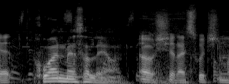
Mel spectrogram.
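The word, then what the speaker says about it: Juan Meza-León: panties on, ladies, the soothing dulcet tones of Juan Lihan Mesa. Did I say it right? Nope, you got to No, switch. you did not. No. All right, you say it. Juan Mesa Leon.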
